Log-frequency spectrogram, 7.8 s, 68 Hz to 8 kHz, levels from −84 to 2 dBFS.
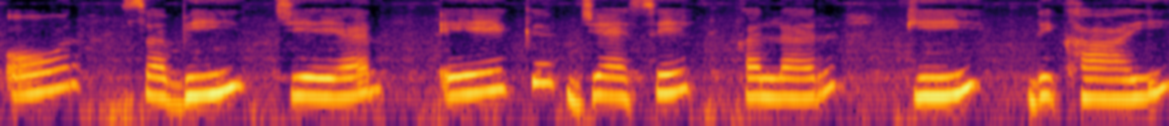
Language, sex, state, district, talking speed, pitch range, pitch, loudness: Hindi, female, Haryana, Jhajjar, 60 wpm, 210-270 Hz, 220 Hz, -13 LUFS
